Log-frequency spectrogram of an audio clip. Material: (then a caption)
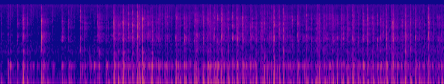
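Fabric. A grey fabric-mesh cylindrical speaker held in the hands is tapped with the fingertips and lightly drummed on its sides. Rapid, dense, soft thuds with a deep, muffled low end overlap continuously over a faint steady midrange tone. Each tap dies away almost instantly.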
